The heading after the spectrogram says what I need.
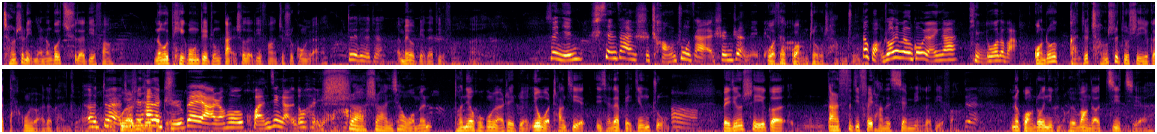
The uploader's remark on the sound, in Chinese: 在初春的北京。一起在城市公园，边走边聊。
